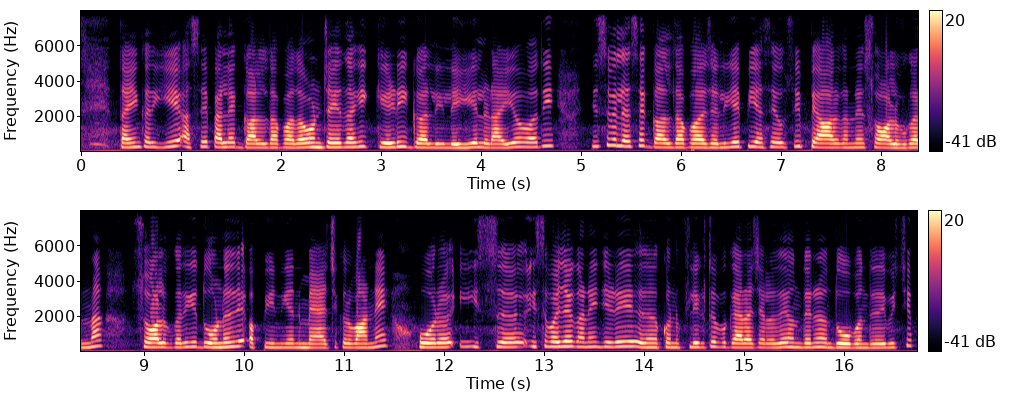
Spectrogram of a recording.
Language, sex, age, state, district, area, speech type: Dogri, female, 30-45, Jammu and Kashmir, Reasi, urban, spontaneous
